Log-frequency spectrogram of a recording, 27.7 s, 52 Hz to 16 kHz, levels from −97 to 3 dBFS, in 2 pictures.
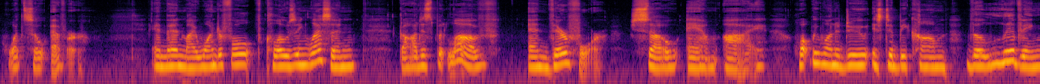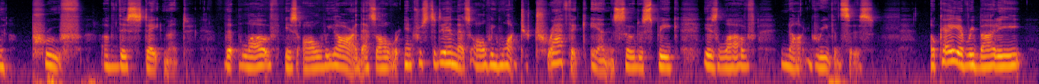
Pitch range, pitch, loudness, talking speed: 165-195 Hz, 180 Hz, -23 LUFS, 125 wpm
